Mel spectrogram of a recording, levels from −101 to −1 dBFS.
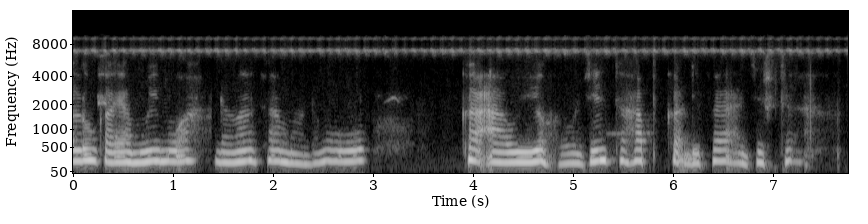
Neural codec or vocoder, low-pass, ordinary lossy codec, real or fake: none; 7.2 kHz; Opus, 16 kbps; real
